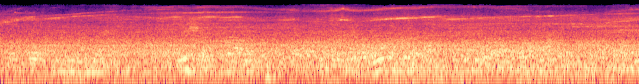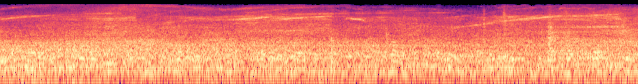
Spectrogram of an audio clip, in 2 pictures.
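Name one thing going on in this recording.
Small electric model cars whine past at speed, their pitch rising and falling.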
